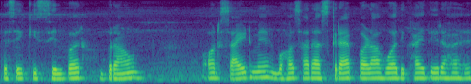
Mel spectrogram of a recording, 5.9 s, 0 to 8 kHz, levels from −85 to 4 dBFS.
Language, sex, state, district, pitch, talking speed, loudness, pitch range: Hindi, male, Gujarat, Valsad, 145 Hz, 165 wpm, -16 LUFS, 135-145 Hz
